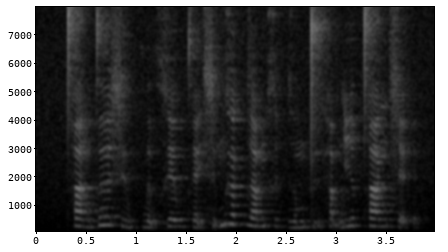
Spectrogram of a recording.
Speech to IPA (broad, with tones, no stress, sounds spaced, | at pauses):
t̪ʰ a˨˩ n t̪ əː˧ s ɨ˧˩ w k w ə̰˧˨ w x ɛ˧ w t̪ʰ ɛ̰˧˨ j s ɨ̰˧˥ m ɣ a˦˥ k̚ z a˨˦ m x ə˨˩ t̚ ɣ ə˨˦ m t̪ ɨ̰˧˥ h a̰˧˨ m l i˧ ə̯ t̪ʰ a˧ ŋ s ɛ̰˧˨ ʔ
